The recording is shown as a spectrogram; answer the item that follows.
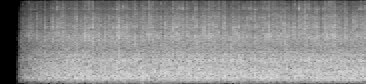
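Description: Tractor-mounted asphalt milling drum spinning and grinding away a damaged patch of road surface, over the steady hum of the tractor engine.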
